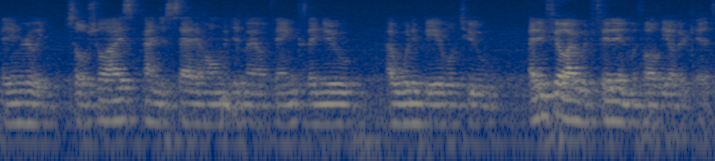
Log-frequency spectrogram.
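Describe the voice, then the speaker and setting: Flat and monotone, a man's medium-pitched voice comes through audible room echo and noticeable background noise. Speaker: student giving a class presentation on stuttering. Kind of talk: class presentation speech. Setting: classroom with audience. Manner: casual, with fillers.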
